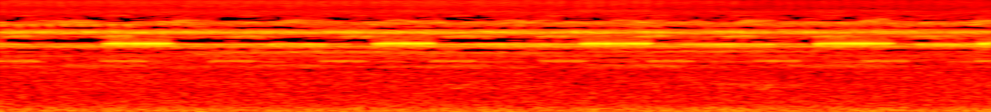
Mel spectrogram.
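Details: Crickets chirping in a peaceful park as evening unfolds: a steady high, shimmering trill layered with short pulsed chirps recurring roughly every second, over a low rumble of background noise.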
